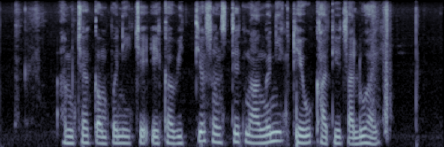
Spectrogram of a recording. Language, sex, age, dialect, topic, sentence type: Marathi, male, 60-100, Standard Marathi, banking, statement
